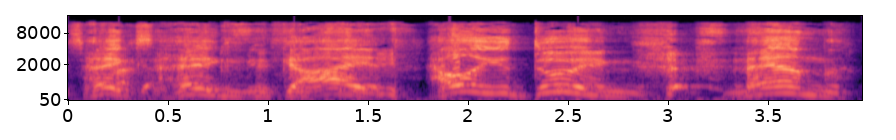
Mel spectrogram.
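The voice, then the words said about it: Bad fake New York accent. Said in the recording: “I don't know what accent he's trying to do. It's unreal. ... it's like Dick Van Dyke ... like Jason Statham being transported down America. It was that bad.”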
